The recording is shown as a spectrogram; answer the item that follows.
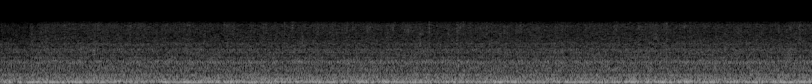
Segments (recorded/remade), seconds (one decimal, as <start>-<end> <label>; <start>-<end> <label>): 0.0-8.1 remade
